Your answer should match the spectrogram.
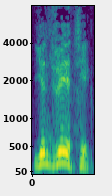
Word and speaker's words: Jędrzejczyk: Jędrzejczyk.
